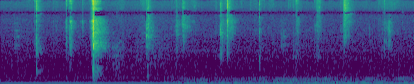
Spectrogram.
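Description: Scissors snipping the hair of a short human-hair wig at the sideburn: about eight faint, separate snips, the loudest about a second and a half in.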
